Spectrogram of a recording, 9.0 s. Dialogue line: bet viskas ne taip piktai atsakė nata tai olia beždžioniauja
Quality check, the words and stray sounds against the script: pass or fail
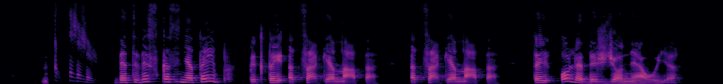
fail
